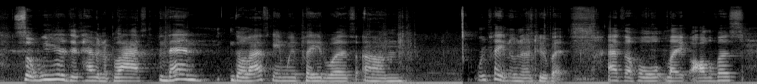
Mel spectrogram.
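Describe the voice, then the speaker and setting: At a moderate pace, the voice is heard over light background noise. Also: woman. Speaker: mukbang vlogger. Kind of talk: casual vlog chat. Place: home room. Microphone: phone near.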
